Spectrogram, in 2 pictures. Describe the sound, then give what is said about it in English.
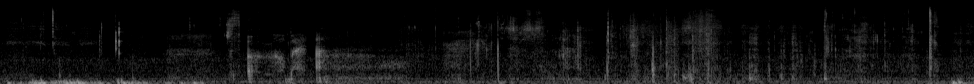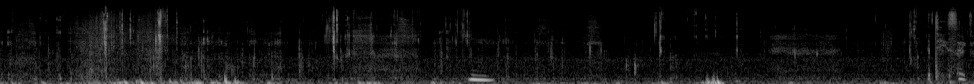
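Wet, crunchy biting and steady chewing of a chicken sandwich, with irregular crackly bursts and soft smacking sounds over about twenty seconds, moderately loud throughout. “good sandwich, a good chicken sandwich.”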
